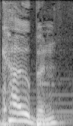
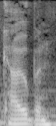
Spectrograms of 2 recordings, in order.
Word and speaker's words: Cockburn: I think it's pronounced Coburn.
